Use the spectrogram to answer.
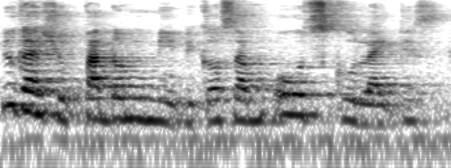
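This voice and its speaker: With a Nigerian accent, the speaker talks at a moderate pace with ordinary pitch variation, amid audible room echo and noticeable background noise. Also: woman. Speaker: YouTuber. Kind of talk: casual vlog commentary.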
